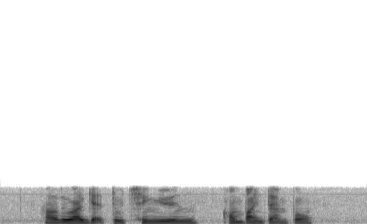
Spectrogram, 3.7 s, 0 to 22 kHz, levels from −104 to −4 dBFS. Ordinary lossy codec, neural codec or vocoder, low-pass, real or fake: none; none; 3.6 kHz; real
